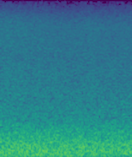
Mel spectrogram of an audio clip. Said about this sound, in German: Wir laufen durch die Wellen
